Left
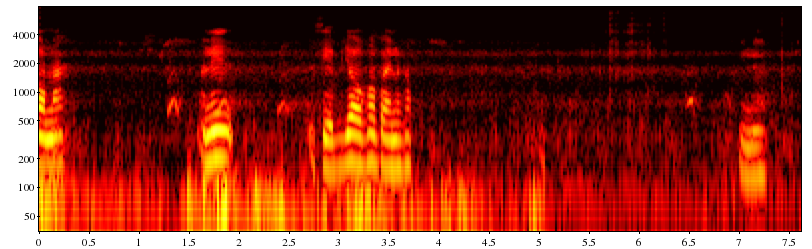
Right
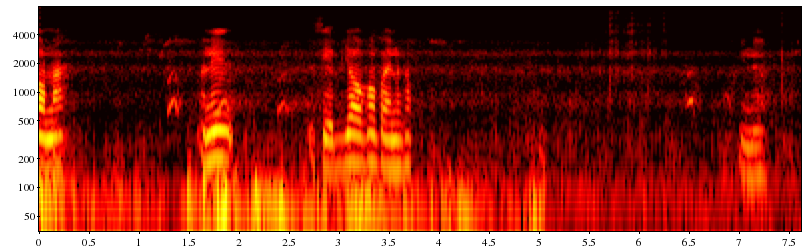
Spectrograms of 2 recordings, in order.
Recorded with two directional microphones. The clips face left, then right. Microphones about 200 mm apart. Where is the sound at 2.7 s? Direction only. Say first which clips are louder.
Left 4 dB; 35° left (ahead or behind).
